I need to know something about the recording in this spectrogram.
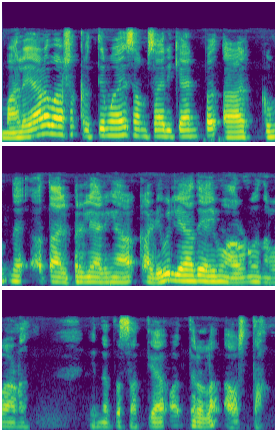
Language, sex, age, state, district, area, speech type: Malayalam, male, 60+, Kerala, Palakkad, rural, spontaneous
